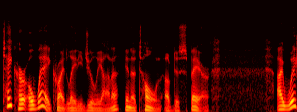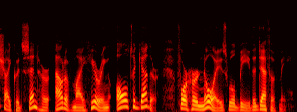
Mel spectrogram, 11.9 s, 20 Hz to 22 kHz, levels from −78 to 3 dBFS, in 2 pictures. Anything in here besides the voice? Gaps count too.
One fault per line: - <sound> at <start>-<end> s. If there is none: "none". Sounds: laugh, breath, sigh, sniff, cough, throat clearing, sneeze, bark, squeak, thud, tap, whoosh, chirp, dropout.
none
